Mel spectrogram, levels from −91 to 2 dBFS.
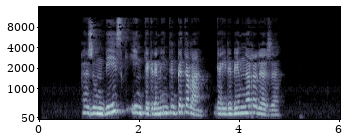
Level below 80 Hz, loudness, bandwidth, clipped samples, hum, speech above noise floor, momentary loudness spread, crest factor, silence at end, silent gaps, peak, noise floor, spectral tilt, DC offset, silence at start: -64 dBFS; -23 LUFS; 11.5 kHz; under 0.1%; none; 49 dB; 11 LU; 18 dB; 1.25 s; none; -8 dBFS; -71 dBFS; -5.5 dB/octave; under 0.1%; 0.85 s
